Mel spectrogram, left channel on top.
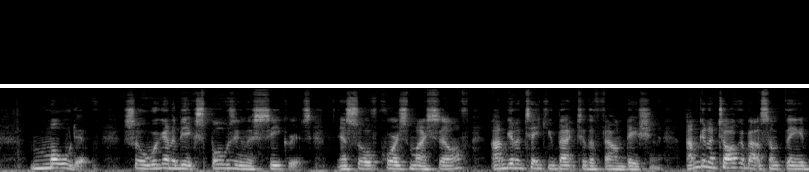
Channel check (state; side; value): silent; left; digital silence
